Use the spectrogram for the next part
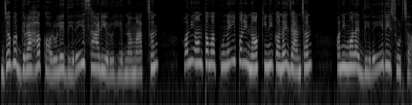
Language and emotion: Nepali, sad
